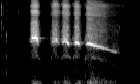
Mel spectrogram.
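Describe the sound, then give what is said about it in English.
A voice imitates a referee's end-of-game whistle with a short sharp toot, then a few quick blasts and a longer shrill tone that slides down in pitch, alone without talk. “That's usually how it goes. That's end of game. Yeah. That's the end of game whistle.”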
